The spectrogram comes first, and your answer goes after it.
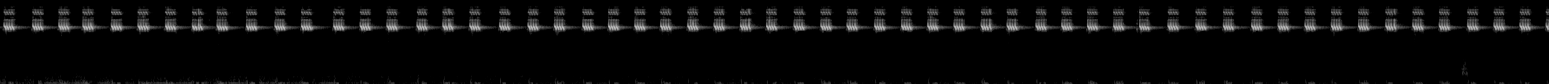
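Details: A cricket repeats bright, high-pitched chirps without pause, about three to four a second, each a crisp trill-like pulse. The rhythm stays even and continuous throughout, over a quiet, clean background.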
